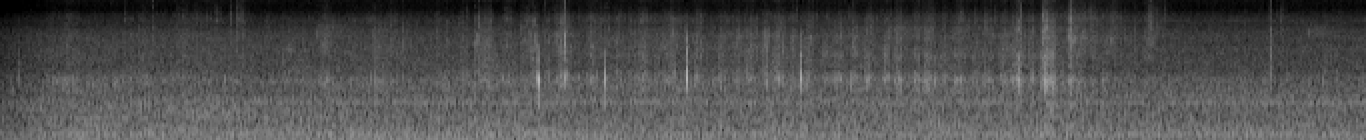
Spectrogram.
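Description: Steady outdoor background noise with a low hum, broken by a handful of sharp clicks and crackles from about three to seven seconds in.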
